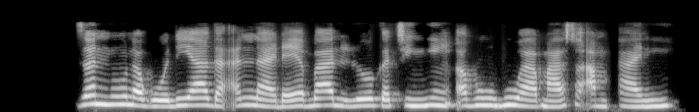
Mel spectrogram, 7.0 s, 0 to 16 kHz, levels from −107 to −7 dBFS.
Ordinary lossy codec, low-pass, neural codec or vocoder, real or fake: none; 7.2 kHz; codec, 16 kHz, 2 kbps, X-Codec, HuBERT features, trained on balanced general audio; fake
